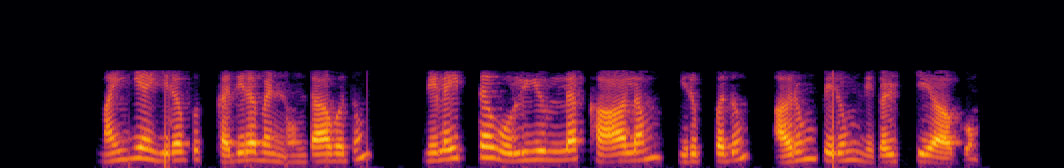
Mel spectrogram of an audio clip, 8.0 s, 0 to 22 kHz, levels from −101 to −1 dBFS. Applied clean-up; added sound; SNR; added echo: none; none; none; none.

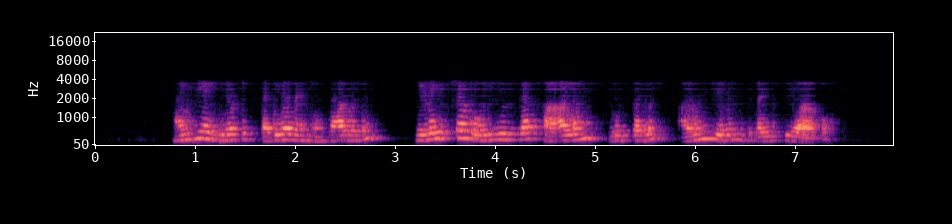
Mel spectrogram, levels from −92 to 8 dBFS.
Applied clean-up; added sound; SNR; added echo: neural mask model DeepFilterNet 3.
